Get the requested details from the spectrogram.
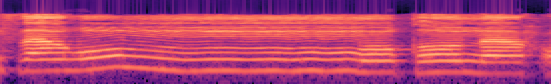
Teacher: Because it's preceded by a قاف. فهم, aha, silent meme followed by another meme. إدغام شفوي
